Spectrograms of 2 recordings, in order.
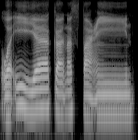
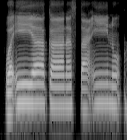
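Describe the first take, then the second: First: "iyyaka" with long YA, short KA; slow recital, quick ka into "nasta'in"; ka dibaca pendek. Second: "iyyaka" with KA wrongly held long; ka dibaca panjang. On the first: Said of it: "Itu ka-nya pendek". ("iyyaka" dengan ka pendek) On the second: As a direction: stretch the ka of "iyyaka" before "nasta'inu". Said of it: "setelahnya dibaca panjang lagi". ("iyyaka" dengan ka dipanjangkan) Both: Shown as a demonstration.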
